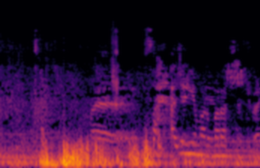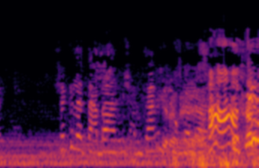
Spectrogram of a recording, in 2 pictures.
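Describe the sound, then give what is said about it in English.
Donkeys at an animal rescue in Gaza bray loudly near the end, a harsh wavering call rising over a busy background of overlapping voices and animal noises, with earlier scattered calls and chatter throughout. “Those are donkeys.”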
